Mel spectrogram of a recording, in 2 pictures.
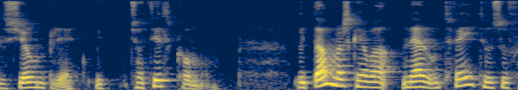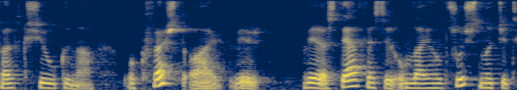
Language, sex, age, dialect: Faroese, female, 61+, Vágar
